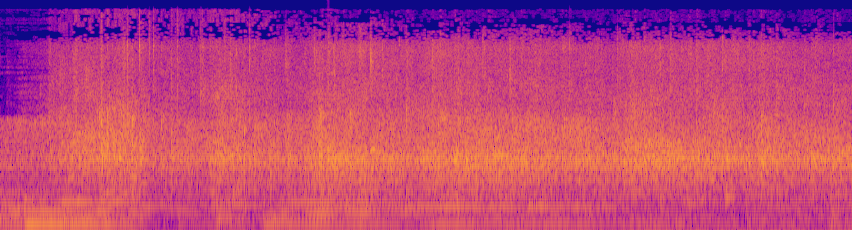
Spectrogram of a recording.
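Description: Audience applauding, starting just after the song's last note and continuing throughout, over the accompaniment's final held chord, which rings for about seven seconds and then stops.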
